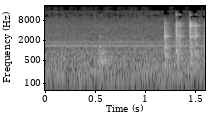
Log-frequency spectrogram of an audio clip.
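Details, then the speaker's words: T96 transmission turned by hand at the input shaft with the gear slightly off-centre from neutral: sharp metallic clinks and ratchety catches of gear teeth hitting each other; must sit exactly in the middle. "It's gears, teeth, you know, teeth of the gears hitting each other. That's no good."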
